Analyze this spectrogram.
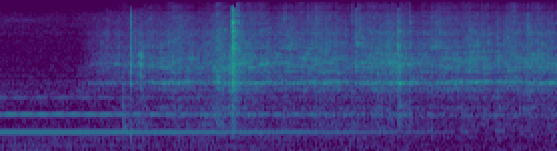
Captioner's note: machine whirring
